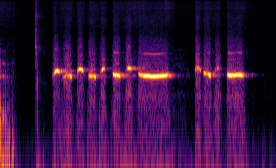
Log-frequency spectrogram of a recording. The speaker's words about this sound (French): Ouais, parce qu'ils ne comprennent pas le sifflement.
